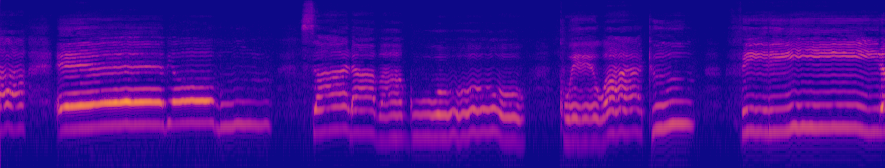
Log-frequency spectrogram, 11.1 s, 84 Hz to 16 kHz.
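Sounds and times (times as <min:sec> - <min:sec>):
woman singing unaccompanied: 0:00.0 - 0:11.0
woman breathing: 0:00.3 - 0:00.7, 0:03.4 - 0:03.8, 0:06.6 - 0:07.0, 0:08.7 - 0:09.2.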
